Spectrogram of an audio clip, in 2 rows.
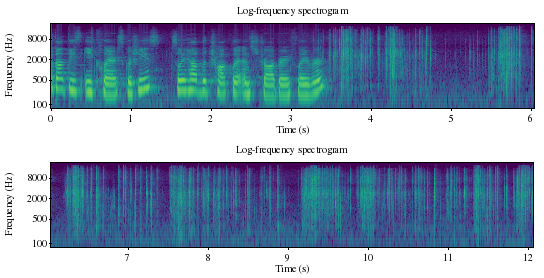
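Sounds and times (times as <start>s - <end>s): plastic packaging crinkling: 3.4s - 12.0s.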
